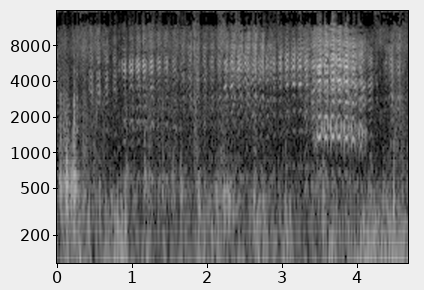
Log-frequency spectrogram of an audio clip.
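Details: Goats while the mothers feed on grain in the evening and the kids run wild; rapid overlapping nasal bleating, ending in one long, loud, wavering bleat, over a busy background of movement and knocking.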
